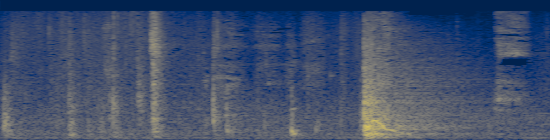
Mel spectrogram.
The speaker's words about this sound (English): It's a door, isn't it?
